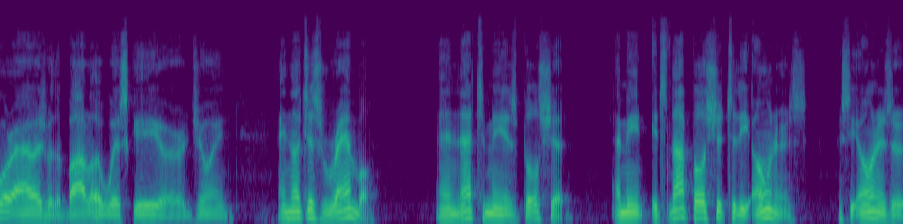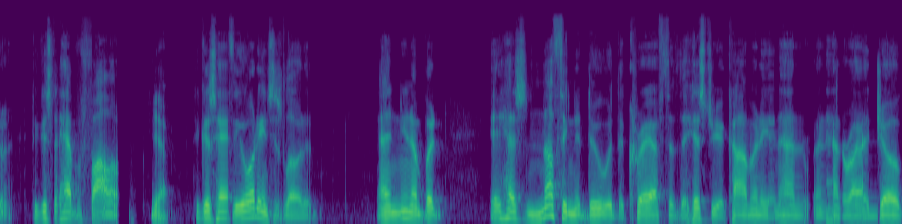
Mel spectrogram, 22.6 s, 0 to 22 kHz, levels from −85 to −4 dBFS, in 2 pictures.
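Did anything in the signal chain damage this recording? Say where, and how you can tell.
Yes. Repeated packet loss (robotic sound) at the network stage affects 11.23 to 12.06 s, with five gaps up to 46 ms, and 20.86 to 22.29 s, with nine gaps up to 82 ms. Concealment fills roughly a quarter to a third of each span. Unlike a single burst, the holes keep recurring, so the speech turns choppy.

At 12.75 to 12.94 s the sound is stretched out for about 150 ms as a fading buzz or hiss that gives way to about 110 ms of silence before speech returns with a piece missing. This is likely a long network dropout. The silent tail sets it apart from a shorter burst, where the continued sound never fully dies away.

A burst of packet loss occurs at 12.99 s and again at 14.06 s. Each loses about 80 ms, and the receiver bridges it with a held, decaying copy of the preceding sound. Speech then resumes further on. 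Each is a single brief gap, not a recurring pattern.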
